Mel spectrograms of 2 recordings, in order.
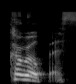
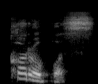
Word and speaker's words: Kouroupos: Oh, Kouroupos, please give us the proper pronunciation of your name, Sister. Kouroupos. Kouroupos.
